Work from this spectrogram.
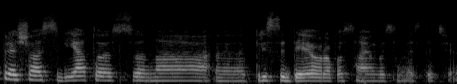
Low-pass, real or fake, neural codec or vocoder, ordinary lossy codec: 14.4 kHz; fake; vocoder, 44.1 kHz, 128 mel bands, Pupu-Vocoder; Opus, 16 kbps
